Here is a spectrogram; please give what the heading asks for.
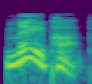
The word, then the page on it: maypop: British English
